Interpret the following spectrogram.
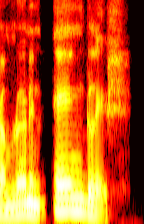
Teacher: stressing on the word English it means that I'm learning English not French not German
